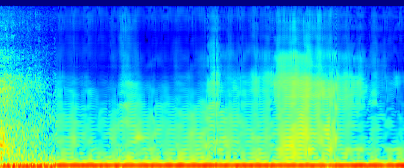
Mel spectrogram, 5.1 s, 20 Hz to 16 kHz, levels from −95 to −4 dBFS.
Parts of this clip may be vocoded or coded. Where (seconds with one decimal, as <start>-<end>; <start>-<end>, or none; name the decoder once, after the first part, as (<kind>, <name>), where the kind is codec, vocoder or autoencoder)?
0.7-5.1 (vocoder, BigVGAN v2)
